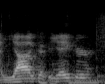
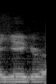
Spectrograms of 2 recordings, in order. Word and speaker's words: Jaeger: Yeah, it's pronounced similar to a Y.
